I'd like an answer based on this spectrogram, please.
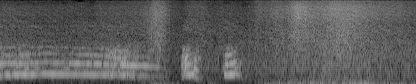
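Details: Playful puppies on green grass: a long, steady whining howl slowly sliding downward for over a second, followed by two short, quick barks, with soft rustling behind.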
